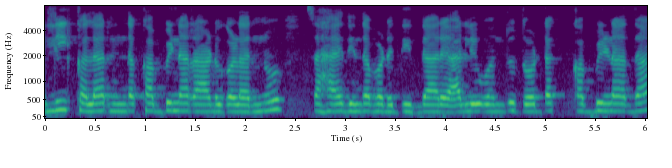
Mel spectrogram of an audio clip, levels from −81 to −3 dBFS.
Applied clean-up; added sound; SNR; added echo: none; none; none; none.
